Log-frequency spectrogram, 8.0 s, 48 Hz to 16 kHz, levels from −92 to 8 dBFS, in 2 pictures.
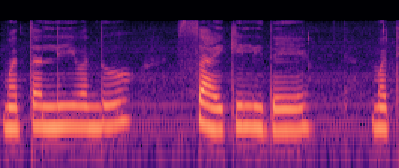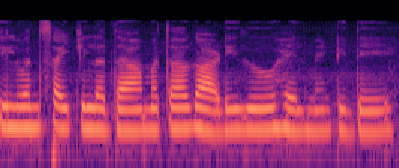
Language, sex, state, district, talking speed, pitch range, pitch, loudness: Kannada, female, Karnataka, Bidar, 90 wpm, 185-210 Hz, 195 Hz, -19 LUFS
